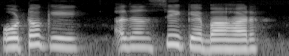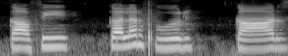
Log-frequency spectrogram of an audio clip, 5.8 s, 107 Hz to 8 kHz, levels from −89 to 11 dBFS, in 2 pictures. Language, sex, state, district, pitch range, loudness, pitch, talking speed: Hindi, female, Punjab, Fazilka, 200-220 Hz, -15 LUFS, 210 Hz, 95 wpm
